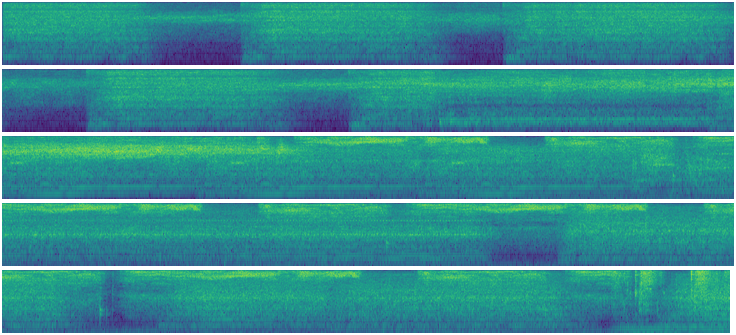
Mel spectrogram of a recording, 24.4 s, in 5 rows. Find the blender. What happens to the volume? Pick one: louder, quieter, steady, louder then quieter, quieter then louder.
steady.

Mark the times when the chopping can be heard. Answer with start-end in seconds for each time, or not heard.
not heard.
